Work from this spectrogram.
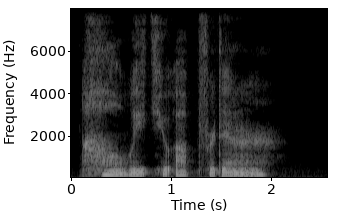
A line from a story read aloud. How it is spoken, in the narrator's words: David whispers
